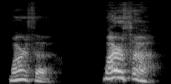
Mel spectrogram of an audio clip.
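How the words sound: It sounds upset and urgent.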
